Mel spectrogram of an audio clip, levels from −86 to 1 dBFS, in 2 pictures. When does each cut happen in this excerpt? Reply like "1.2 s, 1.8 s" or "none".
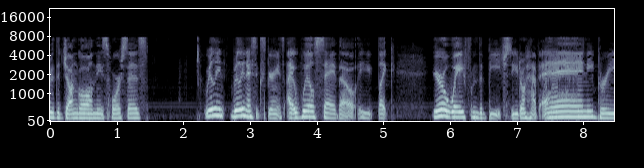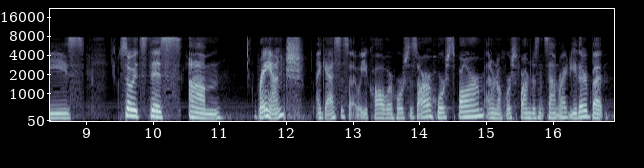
9.4 s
